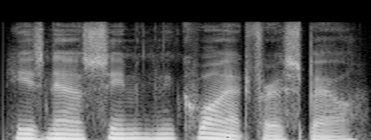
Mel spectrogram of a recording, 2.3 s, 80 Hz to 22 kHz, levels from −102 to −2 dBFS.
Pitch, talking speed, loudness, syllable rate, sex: 115 Hz, 205 wpm, -17 LUFS, 4.6 syllables/s, male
